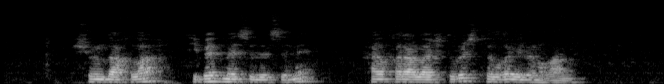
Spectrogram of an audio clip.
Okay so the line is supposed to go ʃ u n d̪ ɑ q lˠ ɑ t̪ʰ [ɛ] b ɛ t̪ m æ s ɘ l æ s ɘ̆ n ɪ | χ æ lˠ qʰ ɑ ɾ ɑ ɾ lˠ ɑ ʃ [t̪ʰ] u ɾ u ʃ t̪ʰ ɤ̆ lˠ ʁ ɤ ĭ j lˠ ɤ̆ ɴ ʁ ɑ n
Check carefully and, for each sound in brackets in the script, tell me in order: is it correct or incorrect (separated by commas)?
incorrect, incorrect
